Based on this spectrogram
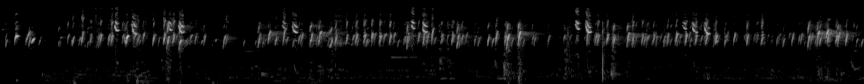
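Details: Fast, liquid song of a European goldfinch, made of chattering chirps and tinkling trills in near-continuous phrases with short breaks.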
